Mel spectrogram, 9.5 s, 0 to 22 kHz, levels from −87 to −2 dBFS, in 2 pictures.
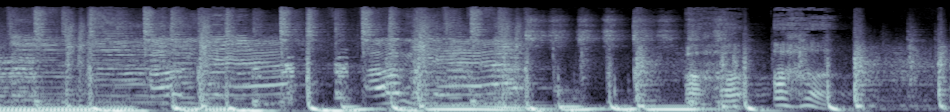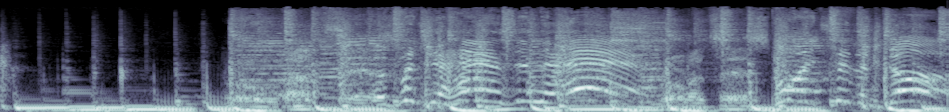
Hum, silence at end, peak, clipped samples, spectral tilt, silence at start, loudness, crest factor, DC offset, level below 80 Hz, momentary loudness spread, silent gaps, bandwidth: none; 0 s; 0 dBFS; under 0.1%; -4.5 dB/octave; 0 s; -16 LUFS; 14 dB; under 0.1%; -22 dBFS; 7 LU; none; 17 kHz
